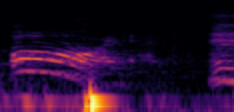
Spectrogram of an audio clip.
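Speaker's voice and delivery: slow, loud, high wail. Real, not acted. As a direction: moan out the loss. Dies in game, wails.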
